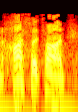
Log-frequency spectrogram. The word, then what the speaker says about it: Ha-Satan: Or Satan is the actual name, if you want to say it correctly. Satan, Ha-Satan.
